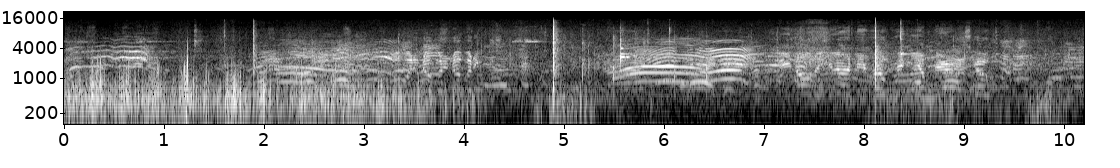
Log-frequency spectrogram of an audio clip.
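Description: Spectators' voices and chatter at a youth baseball game. About five seconds in comes a single sharp crack of a baseball impact, followed at once by high-pitched shouts and yelling.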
